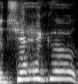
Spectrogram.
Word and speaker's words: Django: The Django, the D is Silent Hillbilly.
